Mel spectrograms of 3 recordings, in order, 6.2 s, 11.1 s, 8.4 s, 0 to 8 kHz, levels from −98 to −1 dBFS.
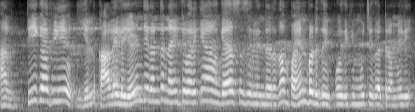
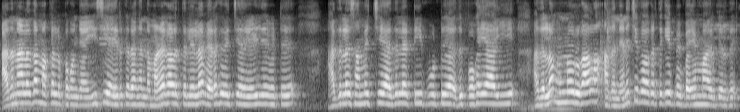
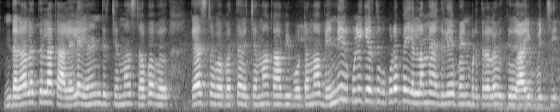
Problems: none marked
